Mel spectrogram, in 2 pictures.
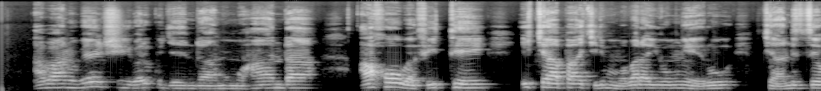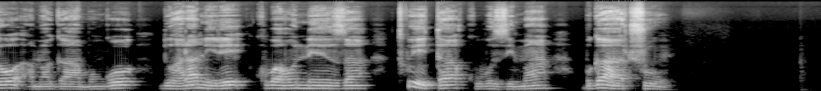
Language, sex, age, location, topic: Kinyarwanda, female, 36-49, Nyagatare, health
